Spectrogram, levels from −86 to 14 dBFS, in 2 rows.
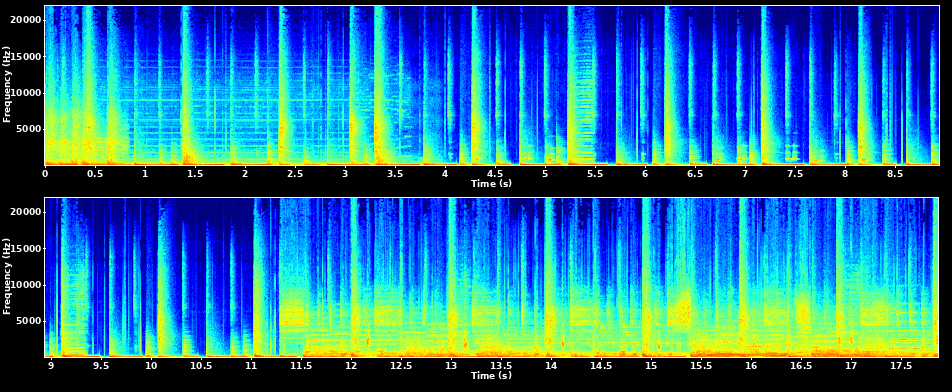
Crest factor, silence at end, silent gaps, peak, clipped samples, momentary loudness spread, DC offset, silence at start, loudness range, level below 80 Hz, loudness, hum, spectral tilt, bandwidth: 8 dB; 0 s; none; 0 dBFS; 2%; 7 LU; under 0.1%; 0 s; 5 LU; -16 dBFS; -9 LUFS; none; -5 dB/octave; over 20 kHz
